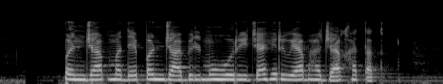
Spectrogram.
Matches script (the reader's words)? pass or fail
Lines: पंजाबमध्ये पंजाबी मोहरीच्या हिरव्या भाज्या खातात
pass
